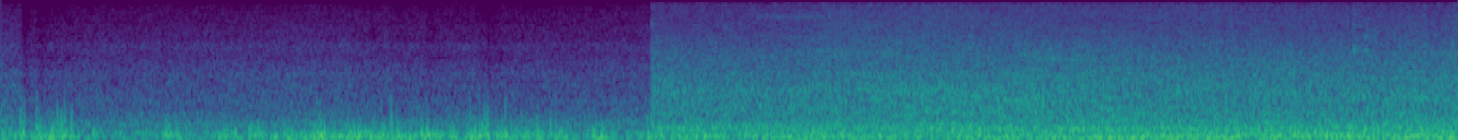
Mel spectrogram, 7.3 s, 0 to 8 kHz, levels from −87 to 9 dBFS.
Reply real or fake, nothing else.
real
